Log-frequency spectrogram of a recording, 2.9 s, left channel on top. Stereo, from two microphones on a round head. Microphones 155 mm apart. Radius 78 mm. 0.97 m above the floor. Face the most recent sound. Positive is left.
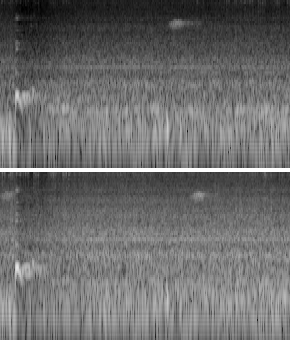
turn(degrees=-35)  # may be behind; listen again after turning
